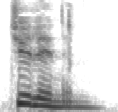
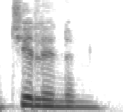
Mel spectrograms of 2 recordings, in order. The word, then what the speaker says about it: Gillingham: I say it like the train drivers. Gillingham. We are now approaching Gillingham.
